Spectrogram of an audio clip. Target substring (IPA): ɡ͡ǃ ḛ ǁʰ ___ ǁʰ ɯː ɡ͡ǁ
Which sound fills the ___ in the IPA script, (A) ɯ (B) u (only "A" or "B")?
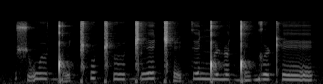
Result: B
